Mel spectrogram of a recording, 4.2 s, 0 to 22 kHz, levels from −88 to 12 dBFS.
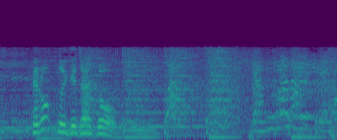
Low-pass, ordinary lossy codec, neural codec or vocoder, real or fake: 5.4 kHz; AAC, 32 kbps; none; real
